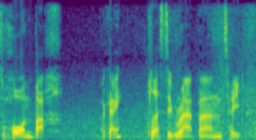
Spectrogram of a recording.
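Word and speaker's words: Hornbach: Home Depot which is called horn ba it's pronounced horn ba okay plastic wrap and tape do something strange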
